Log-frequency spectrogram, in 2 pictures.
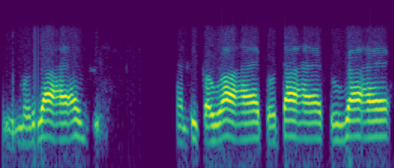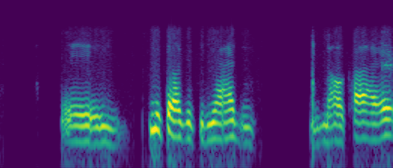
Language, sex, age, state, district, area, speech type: Hindi, male, 60+, Bihar, Samastipur, urban, conversation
